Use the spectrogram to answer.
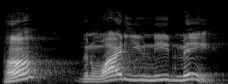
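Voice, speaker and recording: A man's voice: high-pitched, sing-song, unhurried, sharp tone, heavily acted. A man voicing a blunt, brash squad captain in an anime fan dub, brusque and informal. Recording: long hall reverb.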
